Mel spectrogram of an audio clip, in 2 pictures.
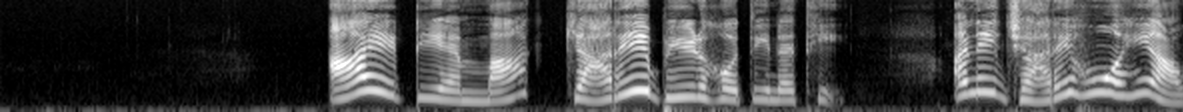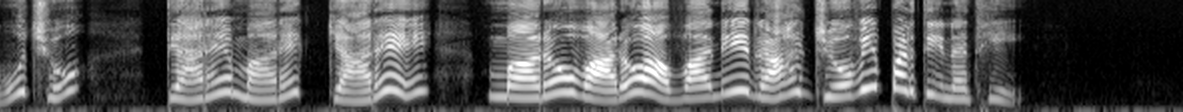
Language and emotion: Gujarati, surprised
